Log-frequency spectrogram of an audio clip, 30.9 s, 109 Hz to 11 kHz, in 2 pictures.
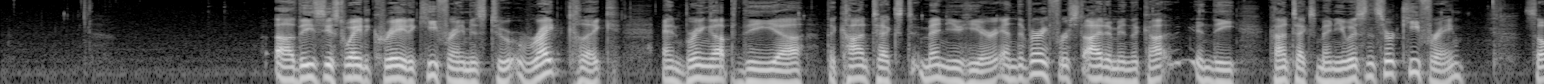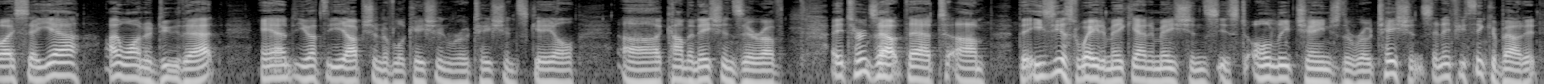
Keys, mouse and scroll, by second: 2.2-30.8 right drag.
